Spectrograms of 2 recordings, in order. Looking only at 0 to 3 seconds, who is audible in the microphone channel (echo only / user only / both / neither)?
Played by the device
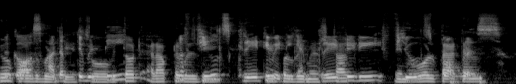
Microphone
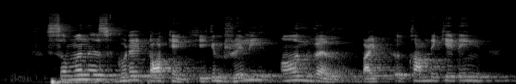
user only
